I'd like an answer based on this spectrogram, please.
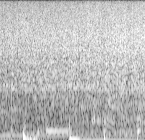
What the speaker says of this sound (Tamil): இது ஜஸ்ட் வதங்கட்டும்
